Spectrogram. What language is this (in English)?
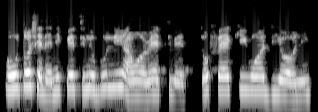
Yoruba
